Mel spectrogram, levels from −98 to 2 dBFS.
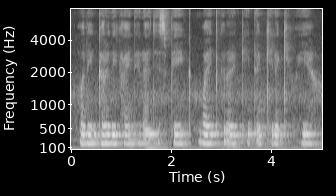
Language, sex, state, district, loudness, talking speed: Hindi, female, Bihar, Lakhisarai, -20 LUFS, 205 wpm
